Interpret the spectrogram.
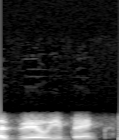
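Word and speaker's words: Azealia Banks: I can't pronounce it. Azalea. – That fixed my life, lady. – Azalea Banks. – There you go.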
